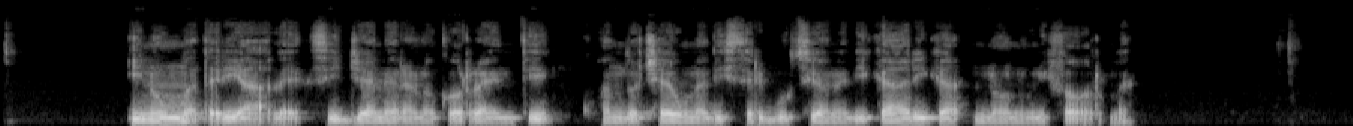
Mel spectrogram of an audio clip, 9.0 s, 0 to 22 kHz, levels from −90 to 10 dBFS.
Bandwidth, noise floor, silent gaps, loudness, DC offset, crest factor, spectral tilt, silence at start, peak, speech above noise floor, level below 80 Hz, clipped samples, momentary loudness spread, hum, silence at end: 10.5 kHz; -77 dBFS; none; -18 LUFS; under 0.1%; 16 dB; -6.5 dB/octave; 0.85 s; -2 dBFS; 61 dB; -46 dBFS; under 0.1%; 9 LU; none; 1.45 s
